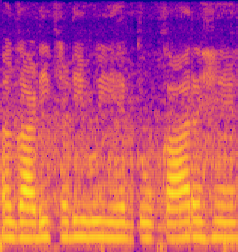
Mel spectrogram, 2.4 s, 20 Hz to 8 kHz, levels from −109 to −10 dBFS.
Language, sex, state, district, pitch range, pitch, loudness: Hindi, female, Uttar Pradesh, Gorakhpur, 185-195 Hz, 190 Hz, -17 LUFS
